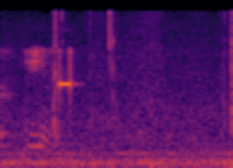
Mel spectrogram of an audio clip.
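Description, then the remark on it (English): Faint electronic telephone tones from an incoming call during the live show The Adventures of Pipe Man, a couple of brief beeps close together, over a low rumbling background with a soft hint of voices. “The phone is doing it.”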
